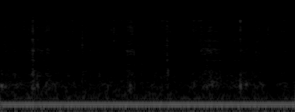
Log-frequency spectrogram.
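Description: Long nails on both hands scratch and rub a white disposable non-woven paper surgical face mask worn on the face, close up. Soft, scratchy, crinkling strokes flicker across the highs over a steady low hum.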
